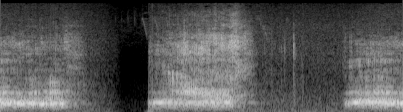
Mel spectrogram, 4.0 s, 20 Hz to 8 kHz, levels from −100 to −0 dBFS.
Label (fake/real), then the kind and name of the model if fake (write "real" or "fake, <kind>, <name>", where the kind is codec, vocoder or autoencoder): real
